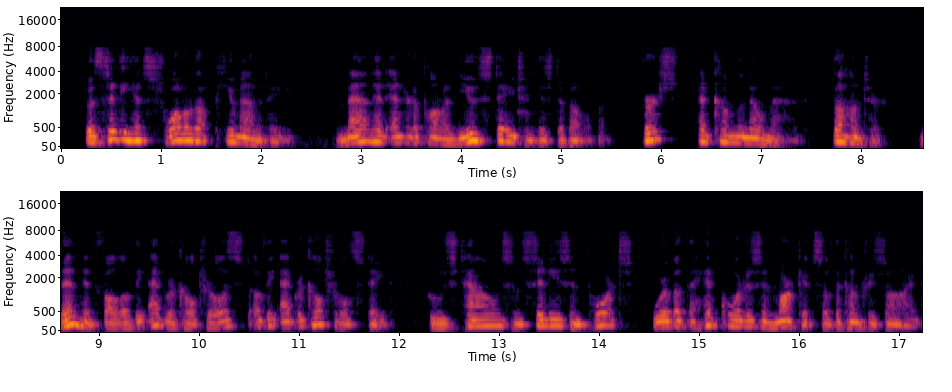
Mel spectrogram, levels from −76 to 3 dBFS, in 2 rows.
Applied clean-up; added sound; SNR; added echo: neural mask model DeepFilterNet 3.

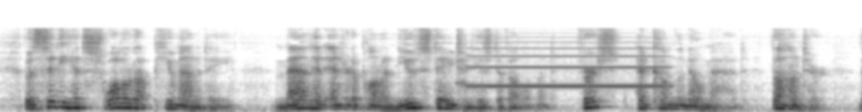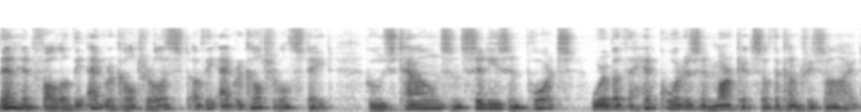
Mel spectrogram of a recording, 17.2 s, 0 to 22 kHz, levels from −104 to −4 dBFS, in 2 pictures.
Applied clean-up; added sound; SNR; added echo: none; Trumpet; 14 dB; reverberation time 0.3 s.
